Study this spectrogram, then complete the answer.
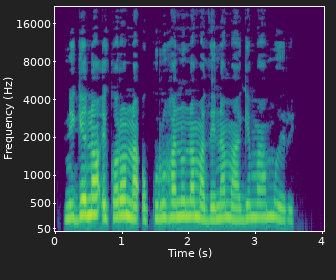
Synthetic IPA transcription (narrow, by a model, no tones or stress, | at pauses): niɡenaʔekɔɾɔnaʔokuɾuɦanunamaðenamaɡemamweɾe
